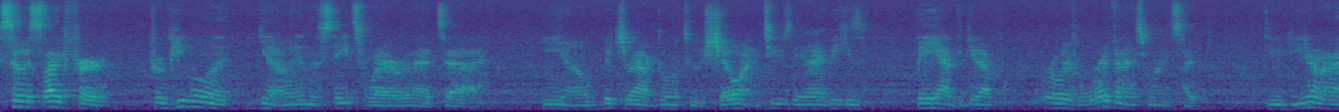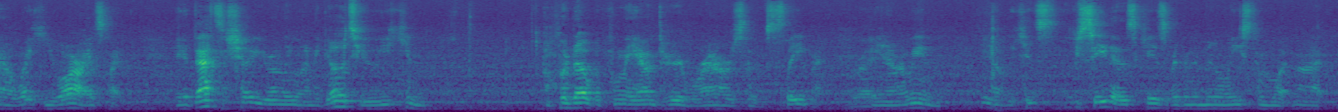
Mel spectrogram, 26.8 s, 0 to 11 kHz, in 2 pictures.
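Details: Adult man almost 40 with Friedreich's ataxia, a recessively inherited, progressive, degenerative neuromuscular disorder with childhood onset; uses a wheelchair; ataxic dysarthria.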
